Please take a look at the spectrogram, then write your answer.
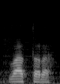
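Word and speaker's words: Battler: Se pronuncia Batra.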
